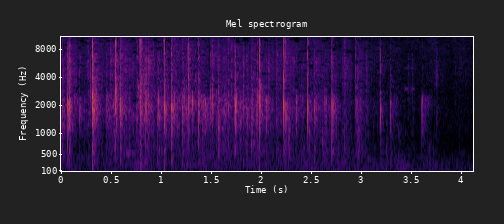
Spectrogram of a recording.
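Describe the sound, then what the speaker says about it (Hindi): Scattered clapping from an audience at a Jaipur government award ceremony, a handful of distinct claps with sharp peaks over a steady murmur, moderately close and fading slightly toward the end. "तालियां बजाइए, तालियां।"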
